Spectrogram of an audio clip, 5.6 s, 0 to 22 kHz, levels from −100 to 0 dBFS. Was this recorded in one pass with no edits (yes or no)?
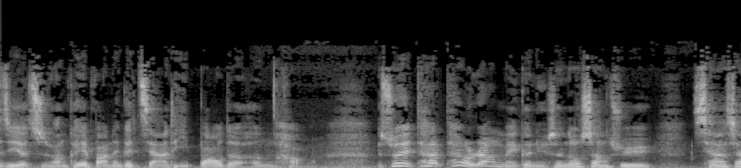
no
